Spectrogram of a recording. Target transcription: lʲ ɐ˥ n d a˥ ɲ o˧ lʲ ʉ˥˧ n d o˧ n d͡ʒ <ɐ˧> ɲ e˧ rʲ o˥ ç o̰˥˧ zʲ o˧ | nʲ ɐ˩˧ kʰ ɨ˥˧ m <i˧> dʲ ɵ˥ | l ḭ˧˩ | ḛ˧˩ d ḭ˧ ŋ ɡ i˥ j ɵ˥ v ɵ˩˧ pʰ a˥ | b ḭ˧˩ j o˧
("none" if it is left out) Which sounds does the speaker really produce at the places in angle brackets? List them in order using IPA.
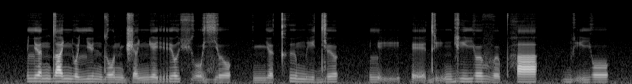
ɐ˩˧, i˧˩

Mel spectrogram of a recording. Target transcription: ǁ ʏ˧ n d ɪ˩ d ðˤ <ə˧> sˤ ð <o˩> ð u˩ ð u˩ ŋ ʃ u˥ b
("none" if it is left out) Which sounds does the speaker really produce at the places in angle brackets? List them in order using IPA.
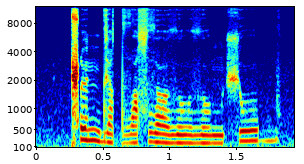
ə˧, o˩

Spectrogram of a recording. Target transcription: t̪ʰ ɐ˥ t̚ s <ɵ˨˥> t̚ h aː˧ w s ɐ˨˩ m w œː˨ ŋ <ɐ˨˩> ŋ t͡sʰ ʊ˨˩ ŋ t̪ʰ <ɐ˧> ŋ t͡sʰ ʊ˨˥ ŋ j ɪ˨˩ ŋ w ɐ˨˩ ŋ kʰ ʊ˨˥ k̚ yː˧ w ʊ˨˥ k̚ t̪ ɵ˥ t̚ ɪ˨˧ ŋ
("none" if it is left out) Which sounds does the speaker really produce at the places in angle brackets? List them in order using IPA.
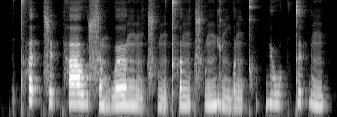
ɵ˧, ɐ˨˩, ɐ˨

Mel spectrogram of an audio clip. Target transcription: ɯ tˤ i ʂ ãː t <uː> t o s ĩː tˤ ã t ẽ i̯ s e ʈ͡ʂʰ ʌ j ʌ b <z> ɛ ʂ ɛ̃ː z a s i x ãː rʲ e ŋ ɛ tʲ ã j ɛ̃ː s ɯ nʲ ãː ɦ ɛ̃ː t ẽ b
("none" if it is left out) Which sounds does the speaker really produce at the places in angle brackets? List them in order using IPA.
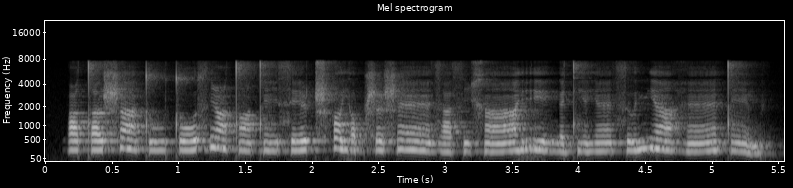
uː, ʂ

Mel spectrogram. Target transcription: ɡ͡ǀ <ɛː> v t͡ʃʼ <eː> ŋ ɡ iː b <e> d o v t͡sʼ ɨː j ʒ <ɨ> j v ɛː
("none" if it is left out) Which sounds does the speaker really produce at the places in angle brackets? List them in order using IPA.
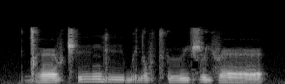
ɛː, iː, i, ɨ

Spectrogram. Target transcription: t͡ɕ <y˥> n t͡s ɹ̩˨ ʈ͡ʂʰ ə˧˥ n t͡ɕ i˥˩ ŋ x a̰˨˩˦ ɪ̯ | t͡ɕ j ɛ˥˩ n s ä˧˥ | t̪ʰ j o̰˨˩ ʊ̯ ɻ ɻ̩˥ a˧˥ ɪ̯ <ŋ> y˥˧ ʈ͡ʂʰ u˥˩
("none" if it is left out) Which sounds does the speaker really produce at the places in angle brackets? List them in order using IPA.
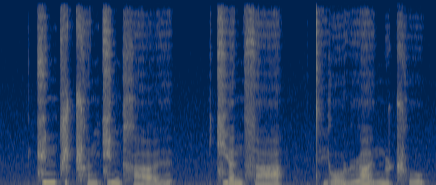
y˥, n̪

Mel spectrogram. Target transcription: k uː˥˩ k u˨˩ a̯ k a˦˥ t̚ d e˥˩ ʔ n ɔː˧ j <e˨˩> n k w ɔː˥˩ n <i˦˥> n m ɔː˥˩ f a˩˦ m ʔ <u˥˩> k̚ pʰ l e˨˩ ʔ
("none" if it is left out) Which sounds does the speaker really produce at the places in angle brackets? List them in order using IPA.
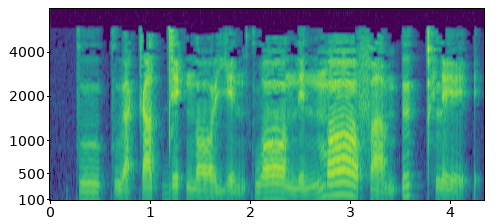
e˨˩, e˦˥, ɯ˥˩

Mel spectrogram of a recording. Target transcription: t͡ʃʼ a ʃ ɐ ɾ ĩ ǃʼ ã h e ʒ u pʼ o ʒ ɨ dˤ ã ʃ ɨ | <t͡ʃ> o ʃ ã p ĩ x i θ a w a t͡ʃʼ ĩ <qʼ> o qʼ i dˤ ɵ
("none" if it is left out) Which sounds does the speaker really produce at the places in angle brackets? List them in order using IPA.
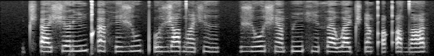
ʒ, qʼ

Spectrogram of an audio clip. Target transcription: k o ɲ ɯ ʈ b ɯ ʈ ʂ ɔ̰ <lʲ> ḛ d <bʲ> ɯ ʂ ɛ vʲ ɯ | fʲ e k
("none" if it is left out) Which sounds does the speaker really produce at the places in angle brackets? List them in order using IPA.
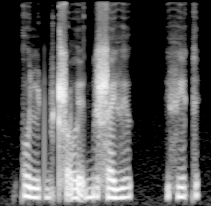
l, bʲ

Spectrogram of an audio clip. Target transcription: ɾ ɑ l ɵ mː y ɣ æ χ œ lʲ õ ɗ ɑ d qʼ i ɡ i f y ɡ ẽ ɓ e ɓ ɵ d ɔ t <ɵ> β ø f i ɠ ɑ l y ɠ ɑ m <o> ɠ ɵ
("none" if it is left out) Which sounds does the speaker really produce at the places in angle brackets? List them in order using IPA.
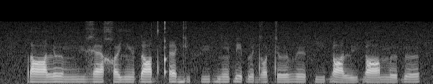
ɵ, ɵ

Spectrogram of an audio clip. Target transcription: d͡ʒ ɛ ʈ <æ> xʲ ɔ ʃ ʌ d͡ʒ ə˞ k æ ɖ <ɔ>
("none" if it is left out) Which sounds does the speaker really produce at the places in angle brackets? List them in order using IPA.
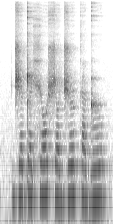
ɛ, ʊ

